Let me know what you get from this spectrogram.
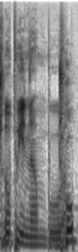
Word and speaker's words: Topinambur: Katharina hatte eine, ich kann das nicht aussprechen, Tombinambur, sagt man das so? – Topinambur.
